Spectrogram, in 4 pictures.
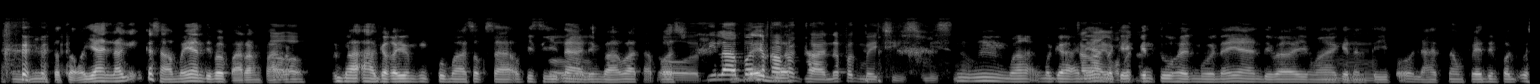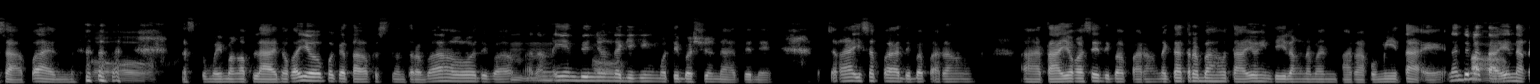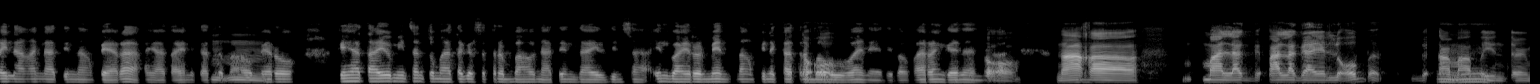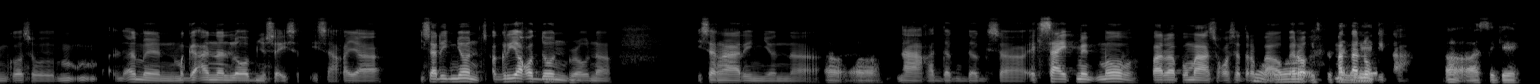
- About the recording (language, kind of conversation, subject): Filipino, unstructured, Ano ang pinakamasayang bahagi ng iyong trabaho?
- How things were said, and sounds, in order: hiccup; joyful: "maaga kayong pumasok sa opisina … yan, 'di ba?"; chuckle; "magkukuwentuhan" said as "magkekwentuhan"; laugh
